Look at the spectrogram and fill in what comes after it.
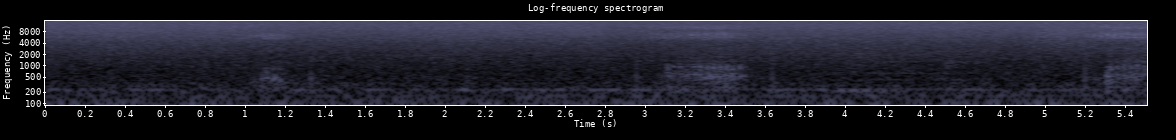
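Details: Purring from Heidi, an elderly shelter-adopted cat, while being massaged in August 2021. A continuous low rumble carries through, lifted by gentle airy breaths at irregular intervals of one to two seconds.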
